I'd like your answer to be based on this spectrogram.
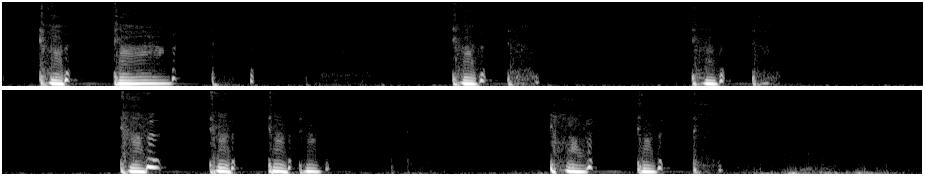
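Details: Child's harsh, low, voiced barking cough in short clusters at night.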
